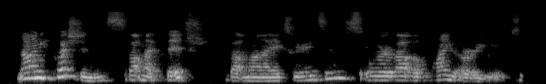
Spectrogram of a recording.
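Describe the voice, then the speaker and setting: A woman talks at a moderate pace with very wide pitch swings. Audible room echo and light background noise are present. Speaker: college student presenter; presenter. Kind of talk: student presentation. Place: hall. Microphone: camera far.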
